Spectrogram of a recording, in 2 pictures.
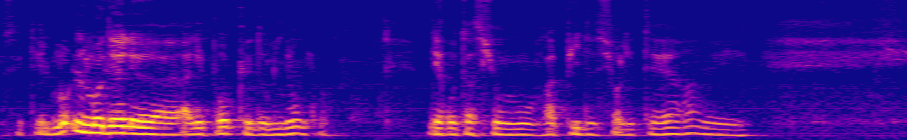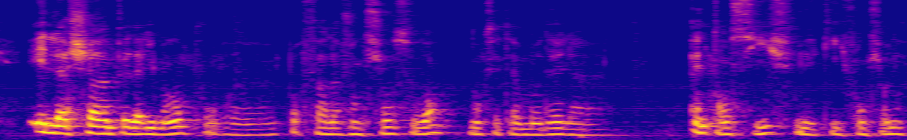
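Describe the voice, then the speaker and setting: Against noticeable background noise, a man at a medium pitch talks at a fairly slow pace with fairly even intonation and long, frequent pauses. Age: 60s. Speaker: retired farmer. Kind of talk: interview. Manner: hesitant, many filler words.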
